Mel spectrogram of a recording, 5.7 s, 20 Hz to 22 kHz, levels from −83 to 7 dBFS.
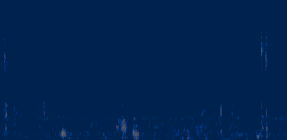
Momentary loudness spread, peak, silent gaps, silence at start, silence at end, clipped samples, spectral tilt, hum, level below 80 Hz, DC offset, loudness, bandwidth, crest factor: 7 LU; -34 dBFS; none; 0.05 s; 0 s; under 0.1%; -3.5 dB/octave; none; -86 dBFS; under 0.1%; -63 LUFS; 10.5 kHz; 34 dB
